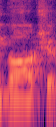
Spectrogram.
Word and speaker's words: Berkshire: It's like, yeah, but it's spelt Berkshire. And it's like, yeah, but it's pronounced Berkshire.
